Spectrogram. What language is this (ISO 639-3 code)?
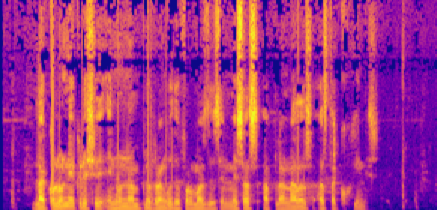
spa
